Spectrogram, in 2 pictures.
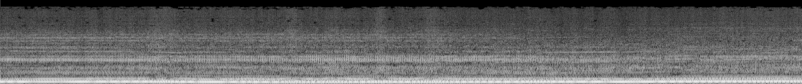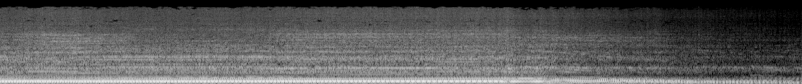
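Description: Two small single-cylinder commuter motorcycles, a Hero HF Deluxe and a Bajaj 100 cc, held at high revs under load while they pull against each other on a tow rope. The engines run loud and steady, then drop back to idle when the throttles close about 13 seconds in.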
